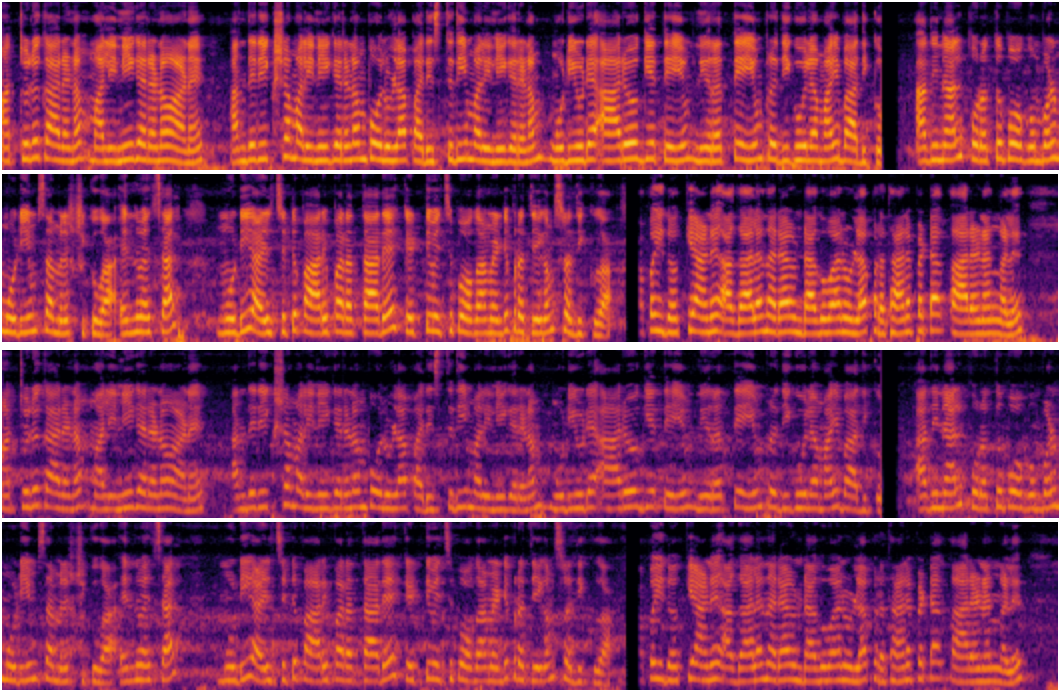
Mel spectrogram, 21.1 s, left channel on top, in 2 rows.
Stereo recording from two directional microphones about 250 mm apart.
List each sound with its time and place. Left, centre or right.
0.0 s a woman's voice: left
16.0 s a woman's voice: centre
16.5 s a woman's voice: left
